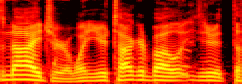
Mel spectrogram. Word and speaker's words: Niger: it's a niger flag that's not how it's pronounced johnny are you talking about the country it's niger when you're talking about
